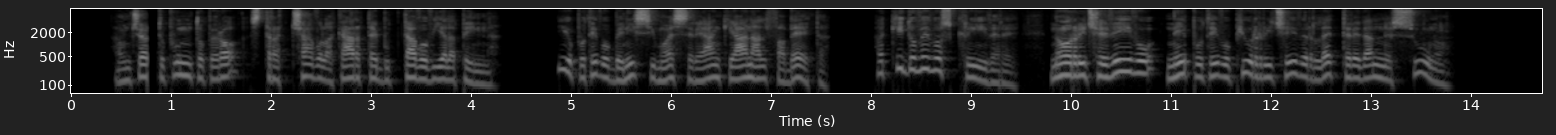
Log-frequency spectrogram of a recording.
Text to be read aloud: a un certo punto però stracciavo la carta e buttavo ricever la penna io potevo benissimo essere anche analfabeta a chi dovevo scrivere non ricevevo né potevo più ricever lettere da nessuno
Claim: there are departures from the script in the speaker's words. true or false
true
